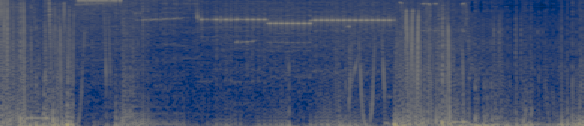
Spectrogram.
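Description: A patch cable plug clicks into a socket.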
